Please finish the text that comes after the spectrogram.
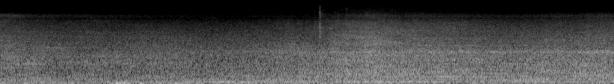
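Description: A loud, continuous roar of dense traffic on a city boulevard in Paris, engines and tires blending into a steady wash of noise with no pauses, unbroken throughout.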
